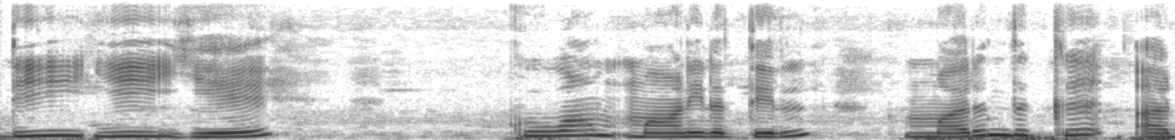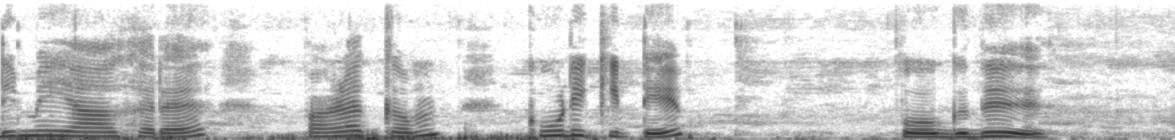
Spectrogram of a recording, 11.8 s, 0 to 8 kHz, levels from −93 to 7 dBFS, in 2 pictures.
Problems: constant background noise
